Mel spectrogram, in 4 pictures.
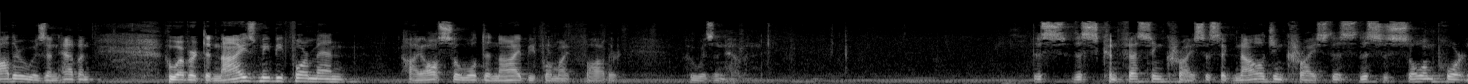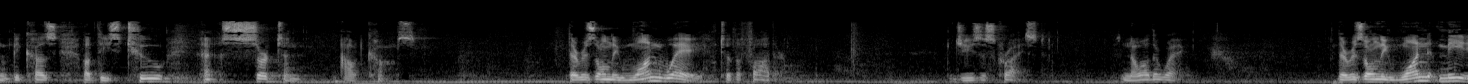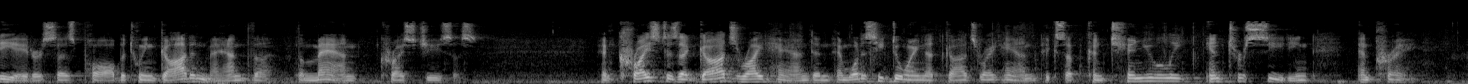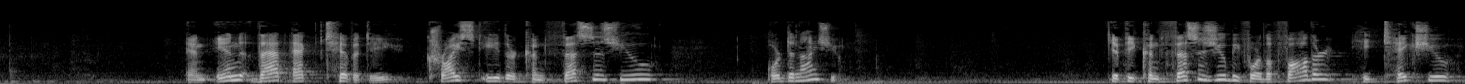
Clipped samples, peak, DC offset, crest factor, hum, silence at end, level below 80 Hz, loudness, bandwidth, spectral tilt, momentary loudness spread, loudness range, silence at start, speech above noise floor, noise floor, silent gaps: under 0.1%; -2 dBFS; under 0.1%; 24 dB; none; 0 s; -56 dBFS; -25 LUFS; 8 kHz; -3.5 dB/octave; 22 LU; 10 LU; 0 s; 26 dB; -51 dBFS; none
